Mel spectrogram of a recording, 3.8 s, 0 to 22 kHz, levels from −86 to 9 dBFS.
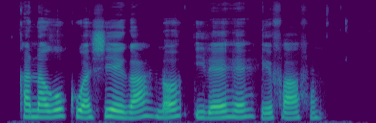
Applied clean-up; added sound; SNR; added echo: neural mask model Resemble Enhance denoiser.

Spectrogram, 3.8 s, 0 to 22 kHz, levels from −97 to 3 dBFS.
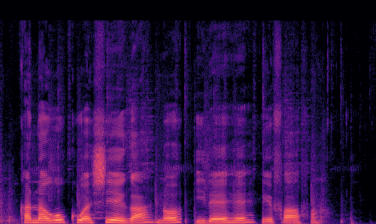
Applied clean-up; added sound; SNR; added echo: neural mask model RNNoise.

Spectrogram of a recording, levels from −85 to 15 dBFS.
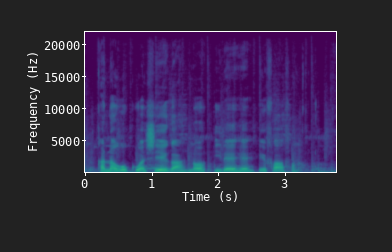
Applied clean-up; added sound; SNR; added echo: none; Drum / Drum kit; 19 dB; none.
